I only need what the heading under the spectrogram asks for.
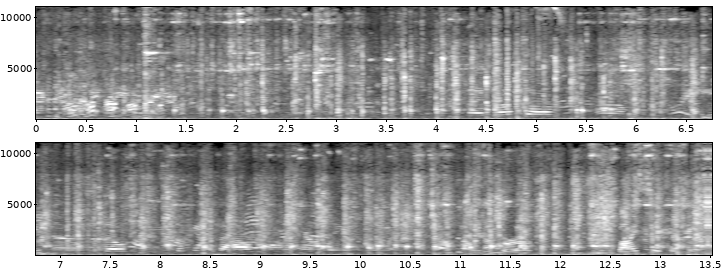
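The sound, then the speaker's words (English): Steady clip-clop of a horse's hooves pulling a horse-drawn taxi carriage on a ride to lunch, sharp rhythmic strikes, with faint voices murmuring in the background throughout. “Next, we take a horse-driven taxi ride to lunch.”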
